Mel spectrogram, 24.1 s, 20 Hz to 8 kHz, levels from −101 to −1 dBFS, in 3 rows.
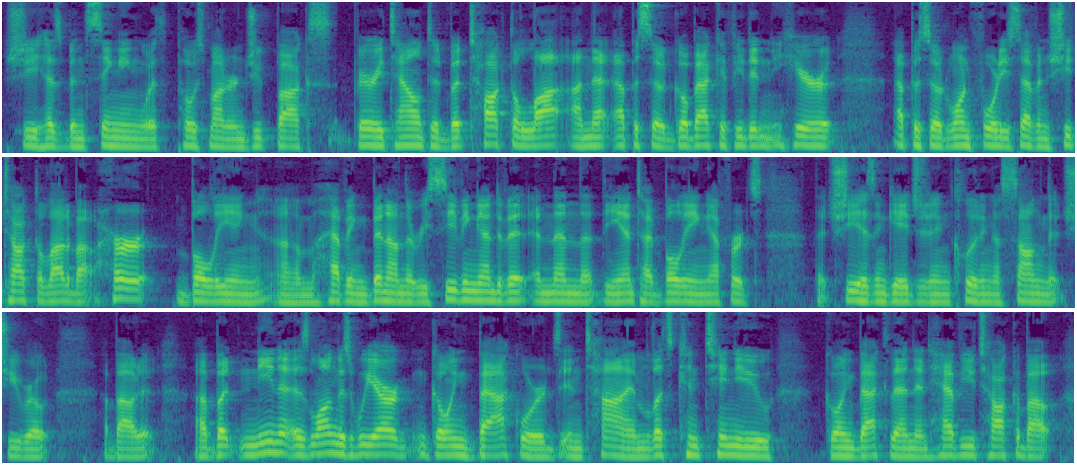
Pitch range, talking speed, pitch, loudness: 110-125 Hz, 205 wpm, 120 Hz, -23 LUFS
